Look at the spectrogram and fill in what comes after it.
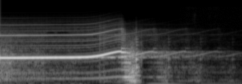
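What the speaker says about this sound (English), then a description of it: "That is fat distortion." A guitar played through a Boss Katana amp with a fat distortion effect sounds a sustained, saturated note that bends upward, followed by a brief chunky strum that fades out.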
